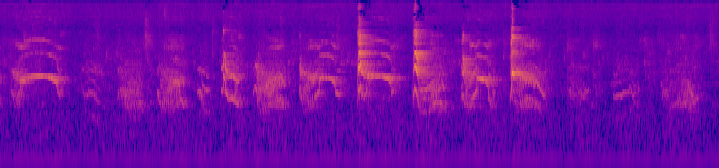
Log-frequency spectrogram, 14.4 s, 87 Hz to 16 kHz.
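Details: Female Boston Terrier puppy from a June 4th, 2013 litter, finding her voice, gives wavering, high howls with yips and whimpers between them.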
